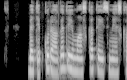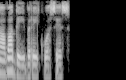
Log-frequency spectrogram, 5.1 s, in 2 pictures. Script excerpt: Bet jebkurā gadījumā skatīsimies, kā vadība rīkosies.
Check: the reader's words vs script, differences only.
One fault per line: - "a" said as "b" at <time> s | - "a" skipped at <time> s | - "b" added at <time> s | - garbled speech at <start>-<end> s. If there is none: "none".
none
